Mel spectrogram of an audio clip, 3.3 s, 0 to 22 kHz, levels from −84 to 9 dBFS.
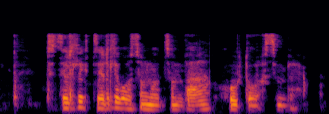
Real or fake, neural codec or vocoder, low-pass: fake; codec, 16 kHz, 8 kbps, FreqCodec, smaller model; 7.2 kHz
